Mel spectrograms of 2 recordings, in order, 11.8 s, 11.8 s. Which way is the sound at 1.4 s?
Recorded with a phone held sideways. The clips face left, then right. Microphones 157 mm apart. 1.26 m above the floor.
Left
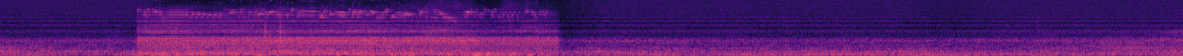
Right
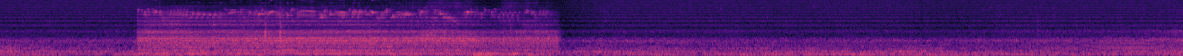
15° left (ahead or behind).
